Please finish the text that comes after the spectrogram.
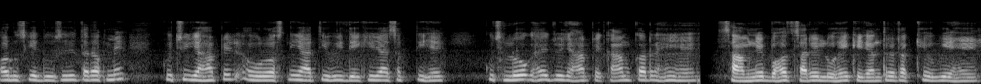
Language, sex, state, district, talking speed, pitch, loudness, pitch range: Hindi, male, Goa, North and South Goa, 215 wpm, 190 Hz, -19 LUFS, 180-205 Hz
